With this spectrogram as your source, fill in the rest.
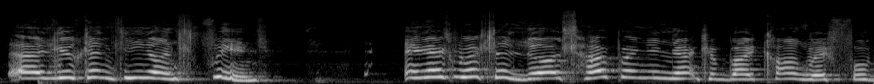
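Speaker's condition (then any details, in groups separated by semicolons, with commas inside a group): Cerebral palsy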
